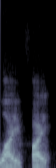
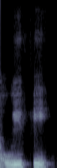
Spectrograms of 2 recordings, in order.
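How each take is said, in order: First: It is pronounced in an English style. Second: It is pronounced in an Indonesian style. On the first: The speaker calls it right. "yang paling benar itu adalah Wi-Fi" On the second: The speaker calls it wrong. "orang tua saya sering banget berkata Wi-Fi"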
